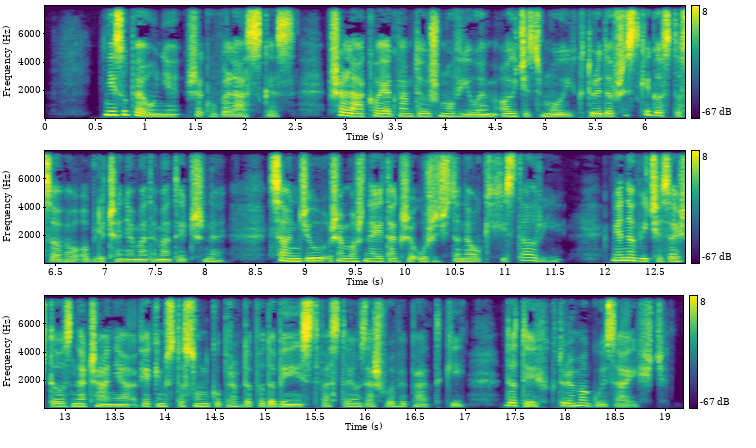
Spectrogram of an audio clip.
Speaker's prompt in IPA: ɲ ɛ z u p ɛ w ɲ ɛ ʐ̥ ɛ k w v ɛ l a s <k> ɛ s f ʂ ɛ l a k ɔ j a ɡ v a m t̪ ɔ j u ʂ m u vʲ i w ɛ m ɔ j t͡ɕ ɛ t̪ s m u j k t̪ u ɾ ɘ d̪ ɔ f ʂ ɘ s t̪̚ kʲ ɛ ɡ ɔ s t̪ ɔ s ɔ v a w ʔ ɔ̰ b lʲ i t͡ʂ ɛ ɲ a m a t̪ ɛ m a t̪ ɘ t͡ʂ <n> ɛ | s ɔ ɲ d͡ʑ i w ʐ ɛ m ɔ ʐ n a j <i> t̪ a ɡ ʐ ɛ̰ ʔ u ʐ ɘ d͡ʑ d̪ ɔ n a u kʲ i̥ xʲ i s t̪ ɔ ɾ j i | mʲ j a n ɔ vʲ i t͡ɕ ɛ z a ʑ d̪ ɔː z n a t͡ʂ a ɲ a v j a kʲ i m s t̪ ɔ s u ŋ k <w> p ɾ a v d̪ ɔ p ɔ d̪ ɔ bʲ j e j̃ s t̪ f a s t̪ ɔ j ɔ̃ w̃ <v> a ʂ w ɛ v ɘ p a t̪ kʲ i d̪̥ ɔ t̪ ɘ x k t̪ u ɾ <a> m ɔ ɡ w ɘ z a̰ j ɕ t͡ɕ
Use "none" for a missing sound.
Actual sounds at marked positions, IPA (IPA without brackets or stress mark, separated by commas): k, n, ɛ, u, z, ɛ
